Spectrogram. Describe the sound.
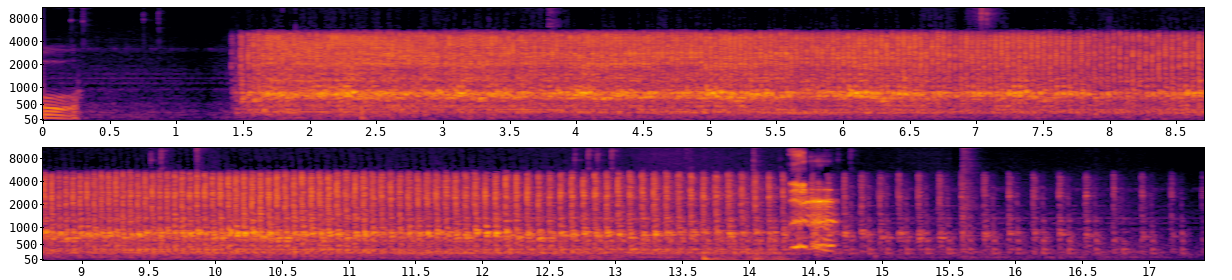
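A prize wheel spins, its pointer rattling over the pegs in a dense, loud stream of rapid clicks for about twelve seconds. The clicks then slow to separate ticks as the wheel comes to rest.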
